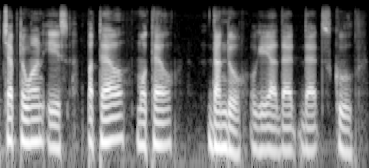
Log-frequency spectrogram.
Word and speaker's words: Dhandho: one explanation one word Dhandho. I don't know am i pronouncing it right then it is pronounced as dhan - doe is a gujarati word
